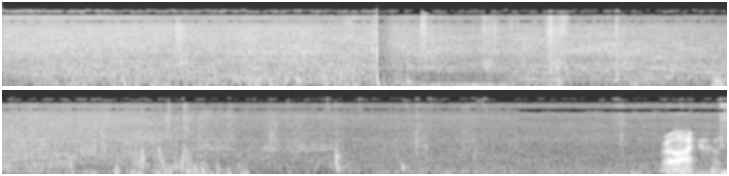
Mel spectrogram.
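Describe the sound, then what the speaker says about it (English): Strong wind gusting and buffeting the microphone low in the Glencoe valley in Scotland near the Three Sisters mountains, a loud continuous rushing roar with sharp bumps, and a brief clatter near the end. "Look, the wind thrashing about."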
